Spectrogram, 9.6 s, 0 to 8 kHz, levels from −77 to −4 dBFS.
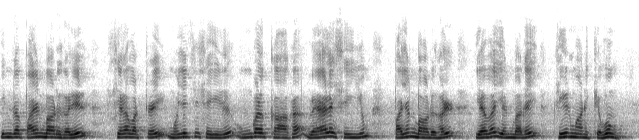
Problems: none marked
